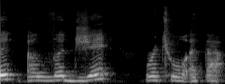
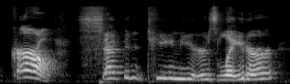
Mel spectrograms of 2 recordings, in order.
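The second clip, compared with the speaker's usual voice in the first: slow and drawn out, louder; drawn-out emphasis; 7 semitones higher, 9 dB louder, much slower than usual. Real, not acted. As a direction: stretch every word for drama. Building up the big reveal.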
